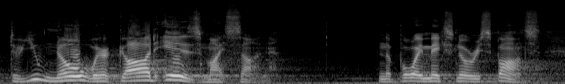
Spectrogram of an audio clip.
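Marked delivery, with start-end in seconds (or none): 0.1-2.7 stern, severe and grave, slow. Narrator reading a story, the clergyman questions the eight-year-old boy sternly. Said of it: "asks him sternly".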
